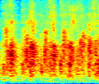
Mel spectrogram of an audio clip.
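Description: Audience at a Korean political lecture applauding steadily, a dense wash of many hands clapping throughout with no voices standing out.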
